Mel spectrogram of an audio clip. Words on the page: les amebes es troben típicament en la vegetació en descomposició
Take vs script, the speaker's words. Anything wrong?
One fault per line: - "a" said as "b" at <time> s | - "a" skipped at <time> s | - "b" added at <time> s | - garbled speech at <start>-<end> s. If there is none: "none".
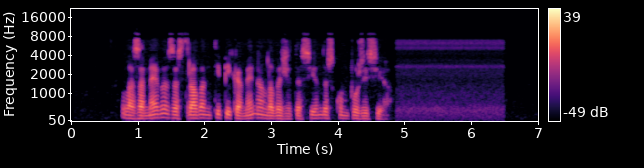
none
